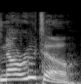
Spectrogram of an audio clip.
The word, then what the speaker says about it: Naruto: I haven't even watched Naruto. And I just say it like I'm Japanese, I guess. I don't know. Put the emphasis on the middle syllable.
